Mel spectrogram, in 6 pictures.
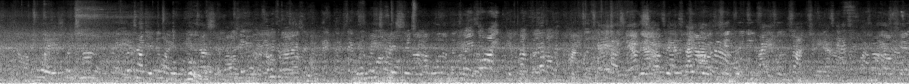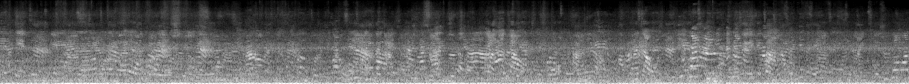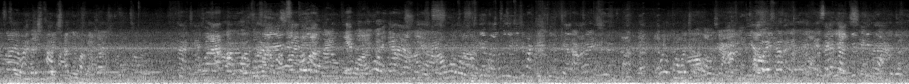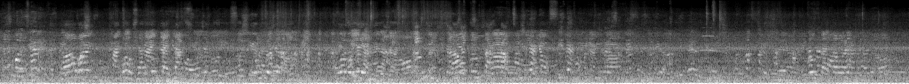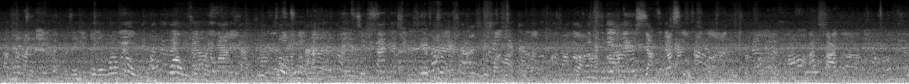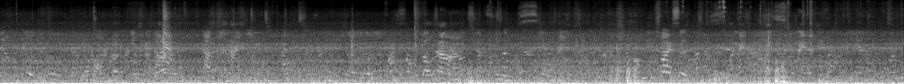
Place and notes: Chu-Kuang Express, from Pingtung station to Chaozhou station
Pingtung County, Taiwan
